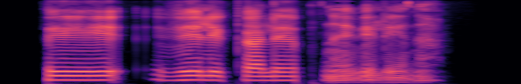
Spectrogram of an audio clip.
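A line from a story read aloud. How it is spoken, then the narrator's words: Slightly hoarse. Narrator (Russian): произнес он чуть хриплым голосом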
